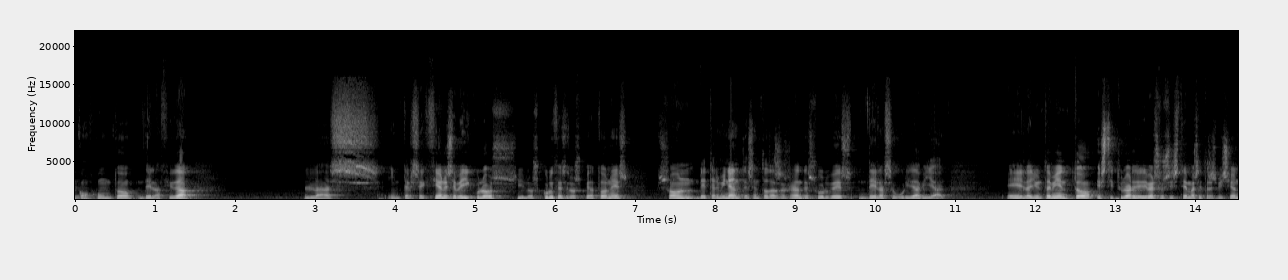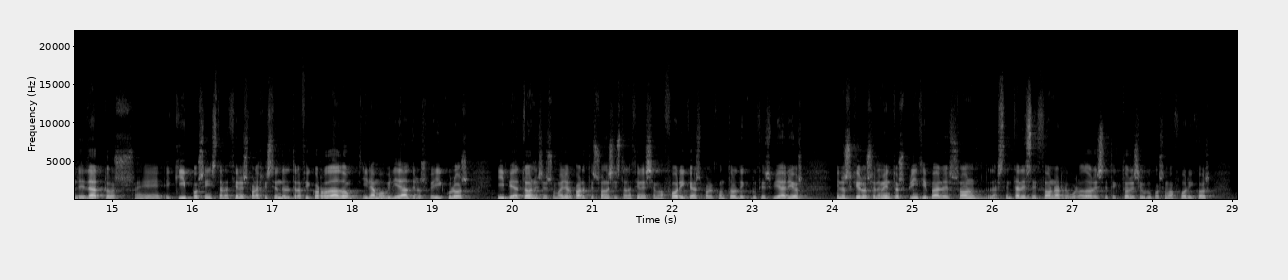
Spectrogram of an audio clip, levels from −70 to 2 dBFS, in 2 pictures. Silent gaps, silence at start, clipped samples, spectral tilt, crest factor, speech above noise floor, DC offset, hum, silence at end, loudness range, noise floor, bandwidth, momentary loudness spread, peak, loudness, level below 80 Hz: none; 0 s; under 0.1%; -5 dB/octave; 22 dB; 29 dB; under 0.1%; none; 0.15 s; 4 LU; -56 dBFS; 17 kHz; 10 LU; -6 dBFS; -27 LUFS; -52 dBFS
